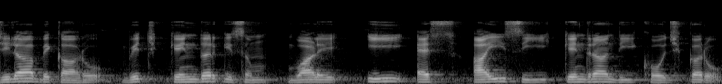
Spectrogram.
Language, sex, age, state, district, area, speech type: Punjabi, male, 30-45, Punjab, Patiala, urban, read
